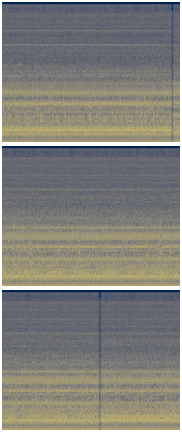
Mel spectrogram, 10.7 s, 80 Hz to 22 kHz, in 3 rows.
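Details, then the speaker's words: Husky 33-gallon air compressor before repair: the motor keeps droning at a steady pitch past its 150 PSI cut-out to around 152 PSI, until switched off by hand. Faulty pressure switch not opening. "I had to turn this off. You could see on the gauge we were passing the 150 PSI. It was like around 152. This particular compressor should be shutting off at 150 PSI."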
